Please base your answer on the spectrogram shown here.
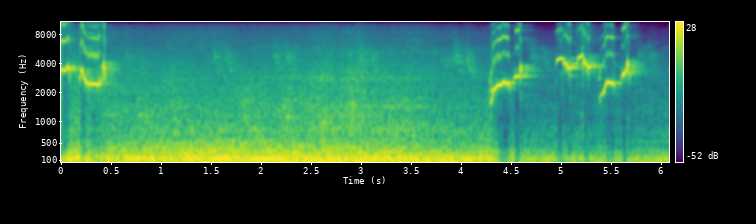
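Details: Local Orange-headed thrush singing loud, high whistled phrases that rise and fall, with rapid warbled notes at the end, all over a constant low rumbling background noise.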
